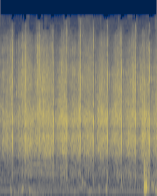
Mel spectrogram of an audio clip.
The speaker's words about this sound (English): So I would like to, one more time, a big round of applause for our panel, our architecture panel. Give it up.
